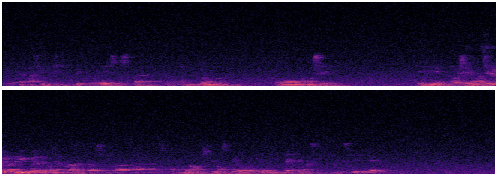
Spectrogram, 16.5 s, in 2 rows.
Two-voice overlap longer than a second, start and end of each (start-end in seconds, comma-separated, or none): 7.6-9.3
